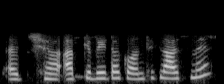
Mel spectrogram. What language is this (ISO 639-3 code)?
urd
